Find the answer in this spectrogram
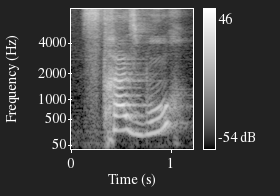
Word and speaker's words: Strasbourg: La première ville, on dit Strasbourg. Très bien. C'est un peu difficile. Hein? Strasbourg. Strasbourg. Très bien. On ne prononce pas la lettre G à la fin.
